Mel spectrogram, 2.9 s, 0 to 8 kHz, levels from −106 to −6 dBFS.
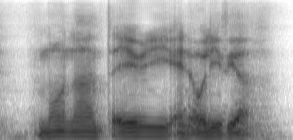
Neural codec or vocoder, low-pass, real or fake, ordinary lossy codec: codec, 16 kHz, about 1 kbps, DyCAST, with the encoder's durations; none; fake; none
